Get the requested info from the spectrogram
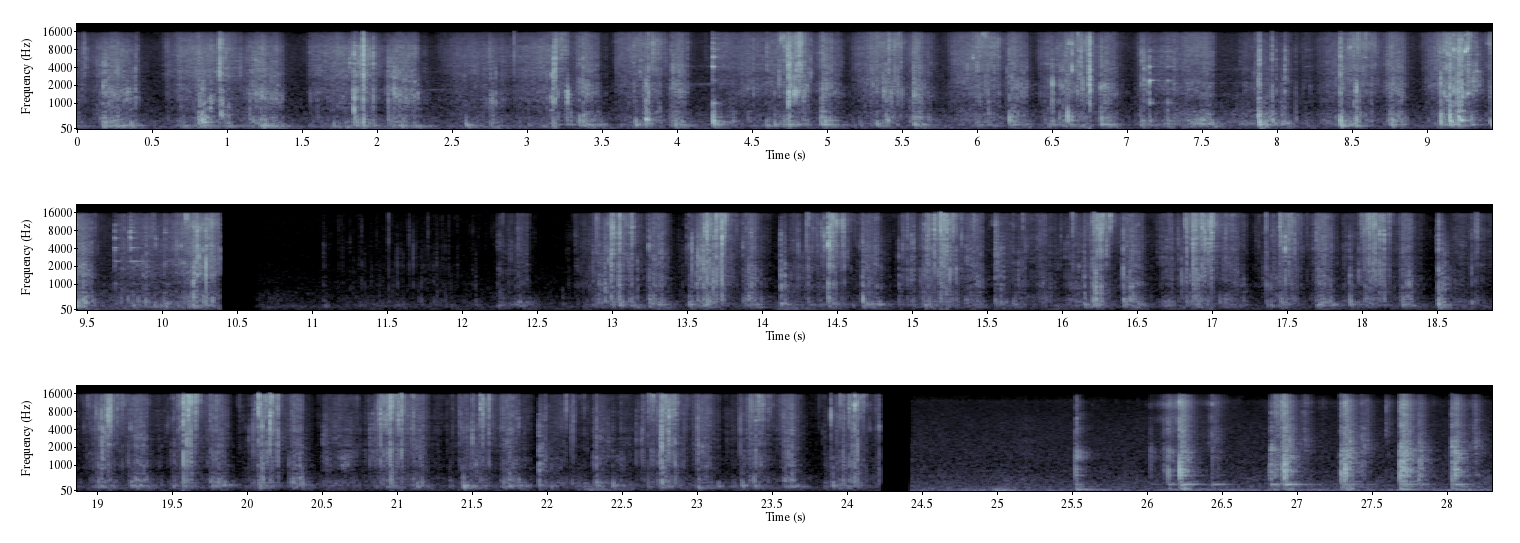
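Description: Hands stretching, kneading and pulling apart slime, making a dense run of sticky crackles and tearing sounds. It breaks off to near silence for about two seconds around ten seconds in, then goes on as another slime is squeezed. Near the end a slime studded with foam beads is pressed, with a faint low hum underneath.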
